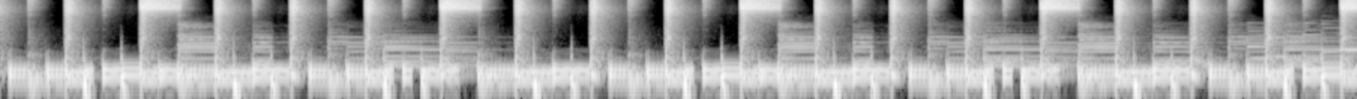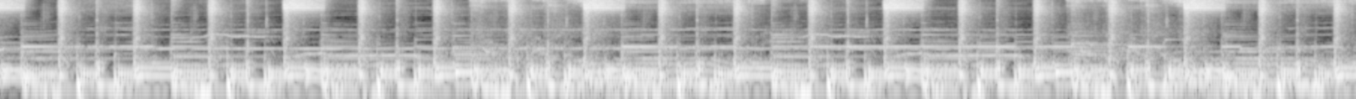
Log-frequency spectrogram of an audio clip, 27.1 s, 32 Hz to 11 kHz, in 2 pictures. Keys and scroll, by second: 2.2 e, 4.1 d, 5.7 space, 24.2 ctrl+space.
